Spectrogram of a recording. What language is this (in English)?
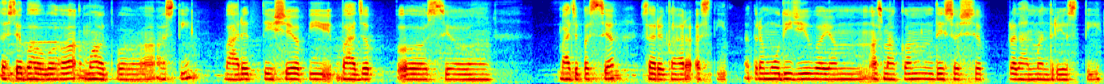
Sanskrit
